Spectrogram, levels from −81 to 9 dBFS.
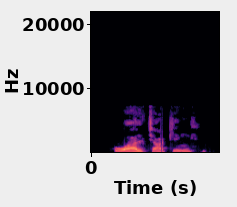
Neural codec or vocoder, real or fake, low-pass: vocoder, 44.1 kHz, 80 mel bands, Vocos; fake; 7.2 kHz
